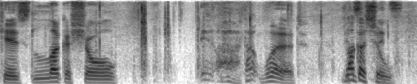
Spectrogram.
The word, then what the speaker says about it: Ludgershall: It's really a silent D. It's a silent D. That's the best way to remember it. But for years I was going, how do you say that? Yeah. It's like Ludger. It's like my false teeth are falling out.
